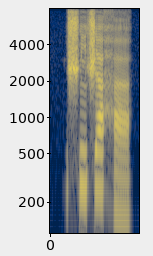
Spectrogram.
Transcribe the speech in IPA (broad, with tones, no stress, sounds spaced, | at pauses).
ʃ ĩ˦ ʃ a˦ h a˨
